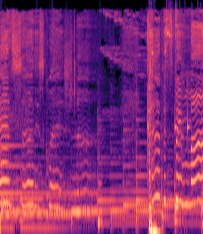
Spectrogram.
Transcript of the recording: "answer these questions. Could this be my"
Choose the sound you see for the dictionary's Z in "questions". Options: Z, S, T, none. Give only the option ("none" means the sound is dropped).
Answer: none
